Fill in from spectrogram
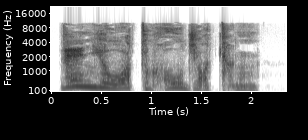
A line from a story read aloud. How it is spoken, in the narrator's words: snarled Bellatrix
